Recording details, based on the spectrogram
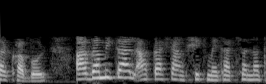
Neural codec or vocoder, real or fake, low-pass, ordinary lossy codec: none; real; 3.6 kHz; none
